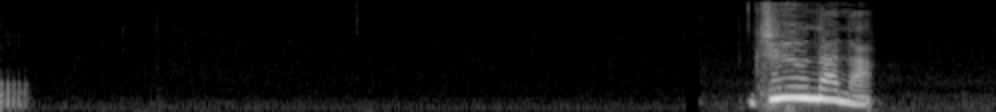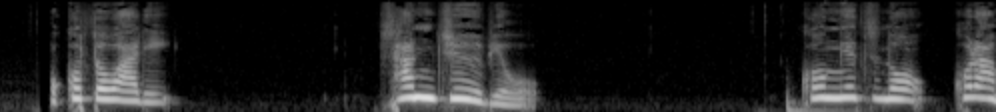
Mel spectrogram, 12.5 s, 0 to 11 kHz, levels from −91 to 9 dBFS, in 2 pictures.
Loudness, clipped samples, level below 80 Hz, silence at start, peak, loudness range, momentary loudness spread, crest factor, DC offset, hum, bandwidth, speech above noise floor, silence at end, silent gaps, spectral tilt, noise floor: -17 LUFS; under 0.1%; -54 dBFS; 4.7 s; -4 dBFS; 5 LU; 21 LU; 16 dB; under 0.1%; none; 10 kHz; 57 dB; 0 s; 6.47-6.51 s; -6.5 dB/octave; -75 dBFS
